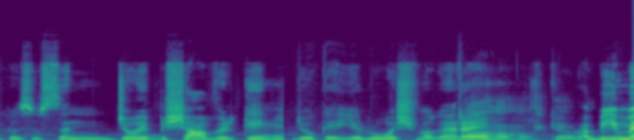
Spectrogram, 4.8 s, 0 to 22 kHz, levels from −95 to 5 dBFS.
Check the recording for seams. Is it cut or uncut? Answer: cut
